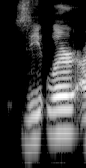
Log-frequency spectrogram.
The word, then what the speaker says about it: Zeitler: But Baltimore just really re-signing a bunch of their key guys and then signing the offensive guard, Kevin Zeitler. I think I'm saying that wrong. I said it right. Sweet. – Zeitler or Zeitler? I don't know. – Kevin Zeitler.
